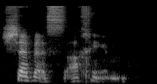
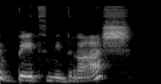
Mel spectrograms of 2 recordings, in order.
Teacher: in old school Ashkenazi pronunciation, tav will change from a T to an S sound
